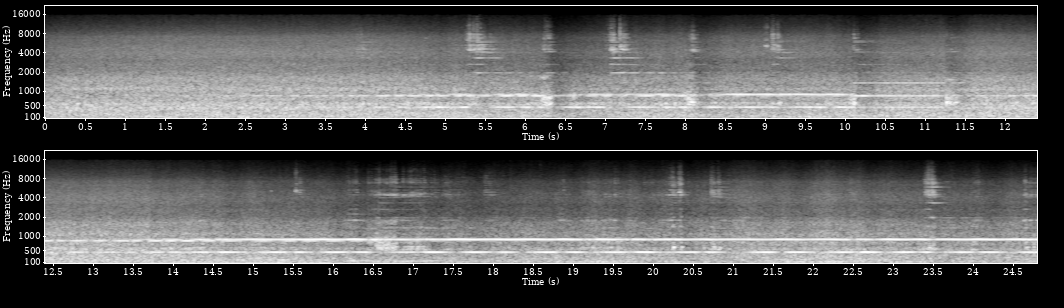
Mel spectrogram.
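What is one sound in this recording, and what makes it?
Light tapping knocks on a small object, over and over.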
